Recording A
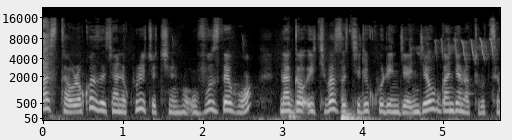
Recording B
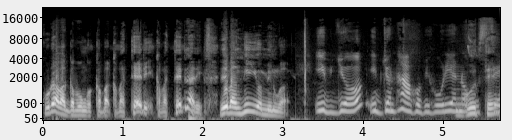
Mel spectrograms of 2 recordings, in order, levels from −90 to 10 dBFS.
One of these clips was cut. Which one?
B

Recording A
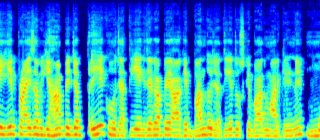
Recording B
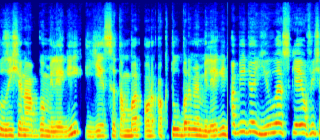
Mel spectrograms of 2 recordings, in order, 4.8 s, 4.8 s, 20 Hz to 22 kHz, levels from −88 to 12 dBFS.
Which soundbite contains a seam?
B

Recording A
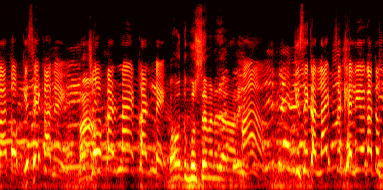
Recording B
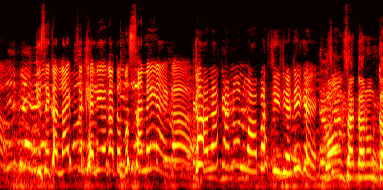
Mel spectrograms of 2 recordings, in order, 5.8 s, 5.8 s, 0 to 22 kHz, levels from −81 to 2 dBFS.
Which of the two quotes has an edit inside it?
B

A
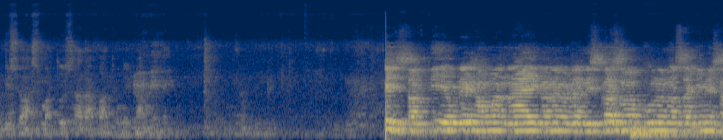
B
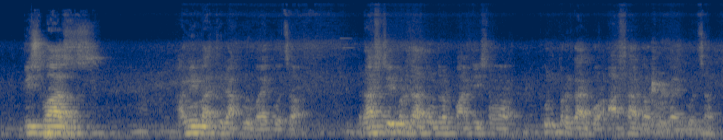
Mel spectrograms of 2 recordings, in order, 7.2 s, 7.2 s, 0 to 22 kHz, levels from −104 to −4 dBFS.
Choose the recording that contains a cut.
A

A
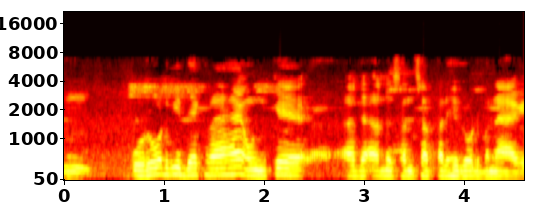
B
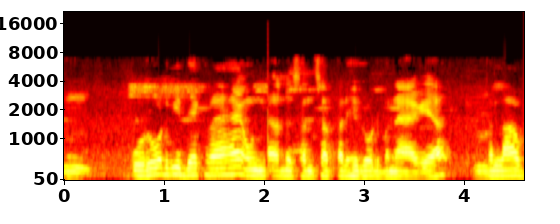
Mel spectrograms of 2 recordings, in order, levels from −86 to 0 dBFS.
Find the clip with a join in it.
B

